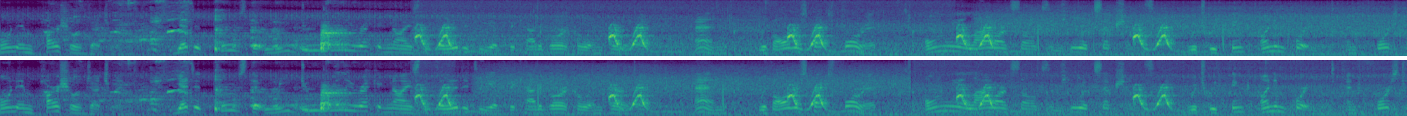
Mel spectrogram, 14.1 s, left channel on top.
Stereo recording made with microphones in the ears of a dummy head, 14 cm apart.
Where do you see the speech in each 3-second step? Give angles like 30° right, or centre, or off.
50° right, 50° right, 30° right, centre, 30° right.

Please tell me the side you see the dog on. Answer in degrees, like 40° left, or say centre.
10° left.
